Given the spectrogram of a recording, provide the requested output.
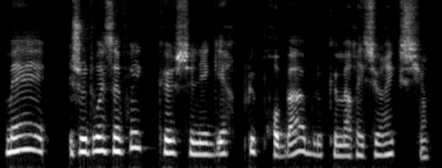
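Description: A woman reading as a dying old army captain, hushed and calm. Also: mid-range voice, unhurried, close to an everyday voice. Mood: weary, tender. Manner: weak, hushed, steady.

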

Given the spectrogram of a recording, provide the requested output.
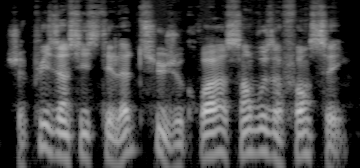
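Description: A man's voice: mid-range voice, expressive, brisk, darkish tone, no echo, clean studio sound. A man reading aloud, voicing a quarrelsome old country father who fires indignant, accusing questions.

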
